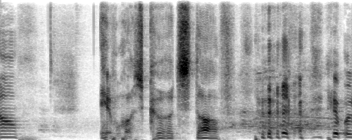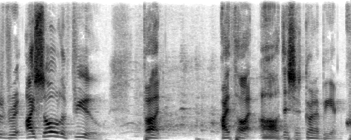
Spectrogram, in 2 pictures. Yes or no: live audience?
yes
